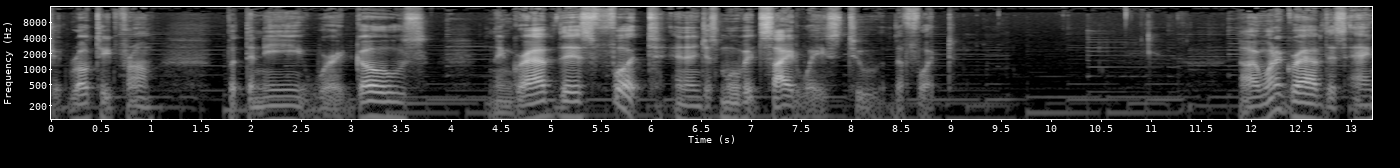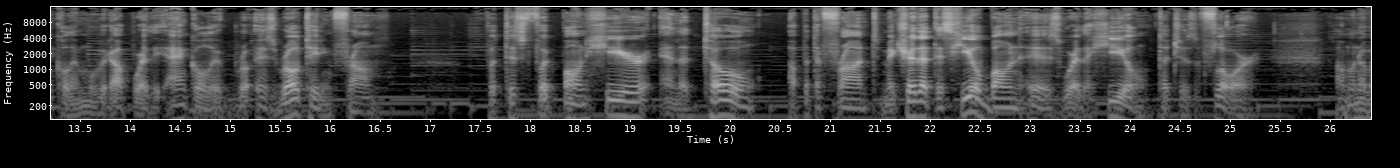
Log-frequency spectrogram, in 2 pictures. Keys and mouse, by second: 1.9 g, 2.6-4.0 drag, 4.0-6.9 middle drag, 5.4 g, 6.2-9.2 drag, 6.2-6.9 right drag, 8.6 KP_3, 13.5 g, 15.9 click, 16.9 g, 18.0 drag, 18.7 g, 19.9 click, 21.0 g, 23.3-26.4 drag, 23.3 middle click, 23.3 right click.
